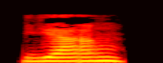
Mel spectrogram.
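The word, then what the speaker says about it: Yang (阳): Cả hai đều phát âm là Yang trong tiếng Trung.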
